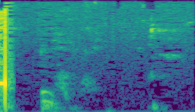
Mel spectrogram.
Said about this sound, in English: If you wish to leave a message, please do so after the beep.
